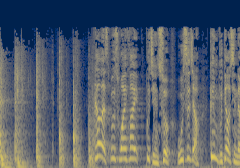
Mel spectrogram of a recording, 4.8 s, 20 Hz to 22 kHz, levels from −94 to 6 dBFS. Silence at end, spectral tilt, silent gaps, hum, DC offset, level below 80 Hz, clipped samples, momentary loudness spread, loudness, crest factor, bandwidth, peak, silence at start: 0 s; -4 dB/octave; none; none; under 0.1%; -32 dBFS; under 0.1%; 9 LU; -15 LUFS; 14 dB; 11.5 kHz; 0 dBFS; 0 s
